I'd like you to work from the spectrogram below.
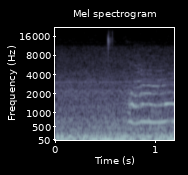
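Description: A cat lets out one faint, rising meow partway through, set against a quiet background hum.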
